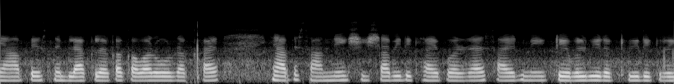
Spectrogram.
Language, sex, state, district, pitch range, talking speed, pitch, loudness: Hindi, female, Bihar, Kishanganj, 180-190 Hz, 275 wpm, 185 Hz, -16 LUFS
